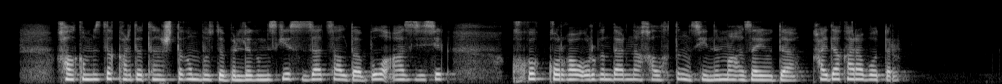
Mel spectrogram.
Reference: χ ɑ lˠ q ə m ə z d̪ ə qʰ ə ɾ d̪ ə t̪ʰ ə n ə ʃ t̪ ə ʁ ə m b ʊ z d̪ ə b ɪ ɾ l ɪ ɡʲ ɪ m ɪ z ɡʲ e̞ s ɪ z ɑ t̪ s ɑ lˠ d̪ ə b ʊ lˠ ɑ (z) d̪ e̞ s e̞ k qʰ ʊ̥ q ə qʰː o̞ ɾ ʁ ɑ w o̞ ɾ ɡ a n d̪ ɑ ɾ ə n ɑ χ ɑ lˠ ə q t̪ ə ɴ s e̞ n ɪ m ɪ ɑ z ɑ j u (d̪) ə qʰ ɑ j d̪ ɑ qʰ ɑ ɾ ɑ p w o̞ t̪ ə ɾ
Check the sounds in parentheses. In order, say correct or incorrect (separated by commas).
correct, correct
